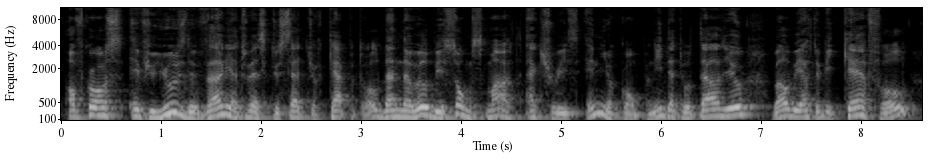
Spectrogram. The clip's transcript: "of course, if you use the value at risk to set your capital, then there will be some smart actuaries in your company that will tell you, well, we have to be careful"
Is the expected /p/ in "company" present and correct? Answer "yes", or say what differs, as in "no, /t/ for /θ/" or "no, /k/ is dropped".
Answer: yes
